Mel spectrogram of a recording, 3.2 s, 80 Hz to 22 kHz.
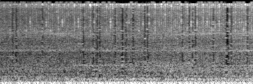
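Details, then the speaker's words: Lexus LX470 with a 4.7L 2UZ-FE V8 at about 323,000–327,000 miles. First start after timing belt job, new coolant (cap off to burp air) and oil change: deep, even idle with no knocks, ticks or misses; healthy. "okay it's alive no way sounds beastly too"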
